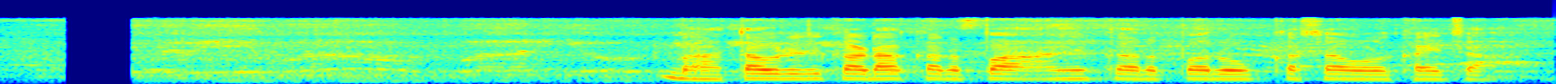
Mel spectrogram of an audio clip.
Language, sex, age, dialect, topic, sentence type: Marathi, male, 18-24, Standard Marathi, agriculture, question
